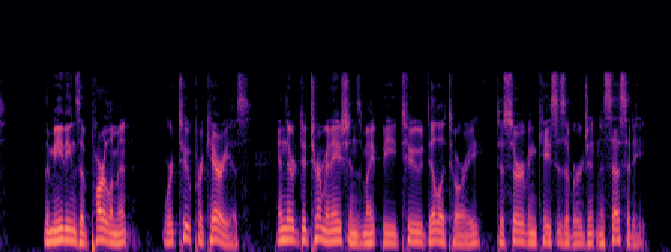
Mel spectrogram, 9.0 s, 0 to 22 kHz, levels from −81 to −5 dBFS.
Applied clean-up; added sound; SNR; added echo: none; none; none; none.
